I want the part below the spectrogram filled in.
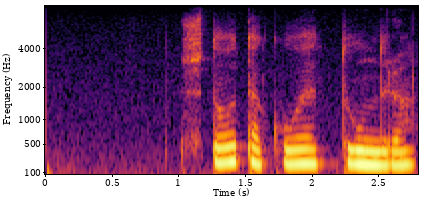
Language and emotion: Russian, neutral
